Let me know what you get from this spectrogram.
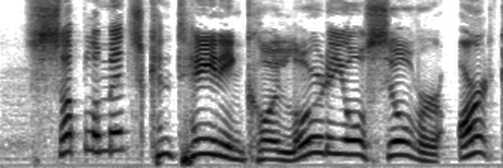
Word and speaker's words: colloidal: Okay, colloidal silver. You mispronounce it. – Shocker. – Actually, I thought I nailed that one. – No. Colloidal silver, not colloidal.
